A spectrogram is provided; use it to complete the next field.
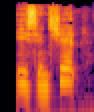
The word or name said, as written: essentiel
